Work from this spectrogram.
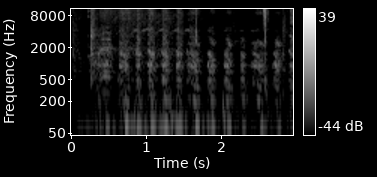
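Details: Honda Civic EG hatch that had sat with old fuel (tank treated), clutch held down: steady starter cranking at about two and a half beats a second and the engine never runs on its own, a crank no-start.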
